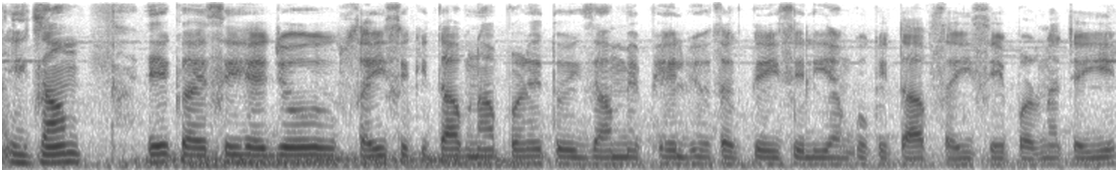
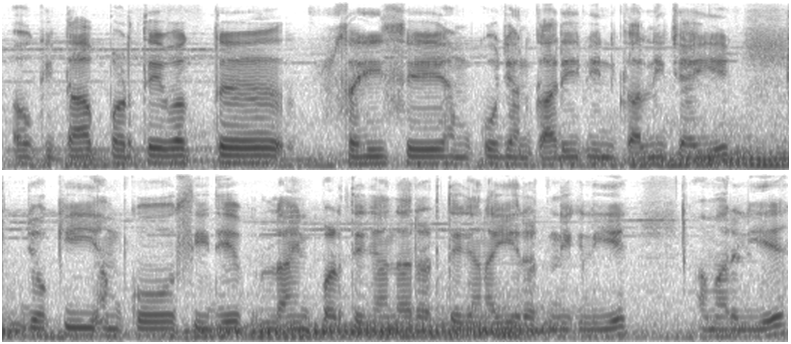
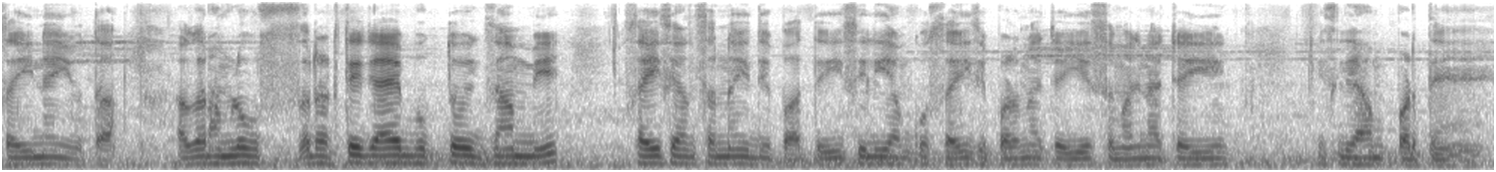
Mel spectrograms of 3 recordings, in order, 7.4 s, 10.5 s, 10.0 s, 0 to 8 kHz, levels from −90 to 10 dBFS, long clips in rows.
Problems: constant background noise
